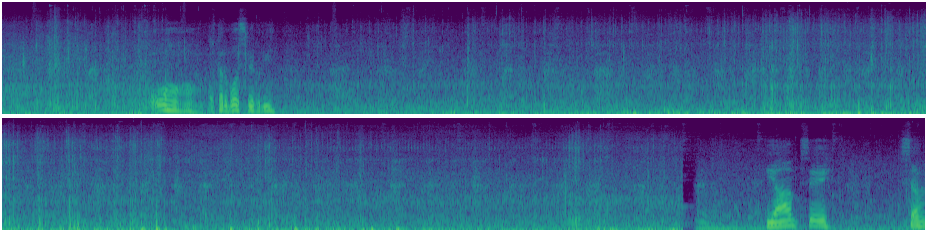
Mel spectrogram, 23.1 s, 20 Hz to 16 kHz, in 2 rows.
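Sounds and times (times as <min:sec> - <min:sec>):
bike clattering over rocks: 0:04.6 - 0:20.1.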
